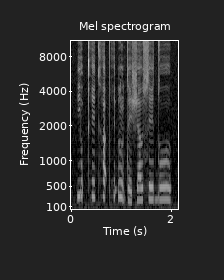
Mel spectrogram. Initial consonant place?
palatal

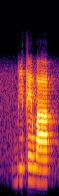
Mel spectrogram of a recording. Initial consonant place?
labial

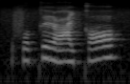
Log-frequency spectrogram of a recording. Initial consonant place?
labial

